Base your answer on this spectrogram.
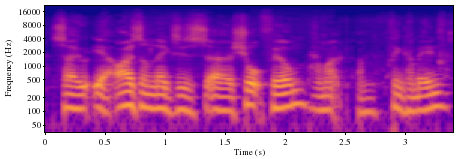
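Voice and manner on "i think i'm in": normal talking voice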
